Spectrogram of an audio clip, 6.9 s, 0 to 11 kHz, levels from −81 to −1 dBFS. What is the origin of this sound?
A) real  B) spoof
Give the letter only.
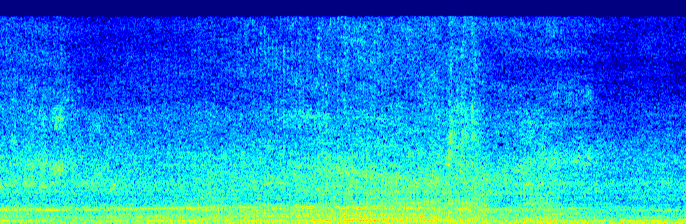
A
